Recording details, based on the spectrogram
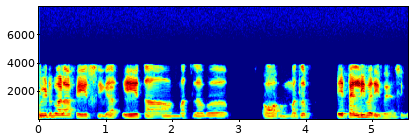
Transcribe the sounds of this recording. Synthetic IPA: ʋɪɖʋaːlaːpʰeːsːiːɡaːʔeːt̪ãːmət̪ləb | ɔːmət̪ləb̚ | eːpɛːliːbaːɾiːɦoːjaːsiːɡaː

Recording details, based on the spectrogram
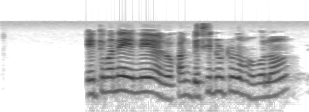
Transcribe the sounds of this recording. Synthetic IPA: ejtʊmanɛːnɛaɹɔkʰanbesiduɹtʊnɔɦobɔlɔ

